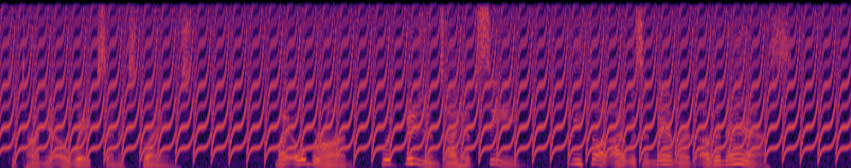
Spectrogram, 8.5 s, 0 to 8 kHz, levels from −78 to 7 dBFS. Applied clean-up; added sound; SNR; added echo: none; Alarm; -4 dB; none.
